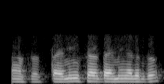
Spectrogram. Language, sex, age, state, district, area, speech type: Kannada, male, 30-45, Karnataka, Belgaum, rural, conversation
